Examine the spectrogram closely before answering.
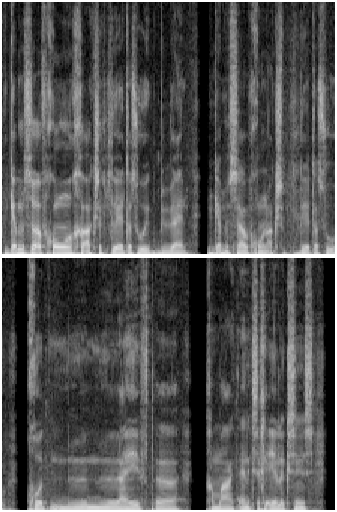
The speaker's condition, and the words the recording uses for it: Stuttering. Ik, uh, ik stotter al sinds mijn vijfde.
